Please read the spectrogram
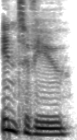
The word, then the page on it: interview: British English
